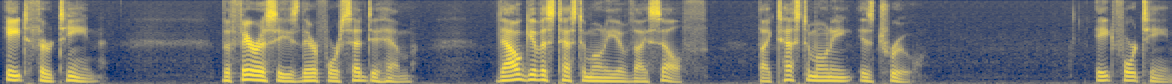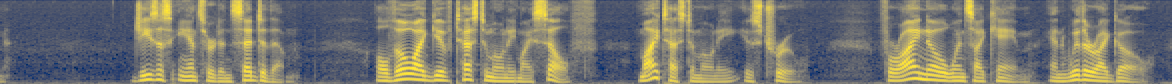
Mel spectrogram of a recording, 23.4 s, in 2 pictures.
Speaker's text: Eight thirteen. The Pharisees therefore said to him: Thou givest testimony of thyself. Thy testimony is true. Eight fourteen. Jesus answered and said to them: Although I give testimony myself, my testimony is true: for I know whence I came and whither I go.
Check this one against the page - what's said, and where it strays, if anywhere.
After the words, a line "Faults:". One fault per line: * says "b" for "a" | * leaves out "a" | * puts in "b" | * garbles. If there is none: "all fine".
Eight thirteen. The Pharisees therefore said to him: Thou givest testimony of thyself. Thy testimony is true. Eight fourteen. Jesus answered and said to them: Although I give testimony myself, my testimony is true: for I know whence I came and whither I go.
Faults:
all fine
